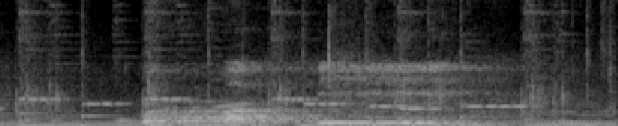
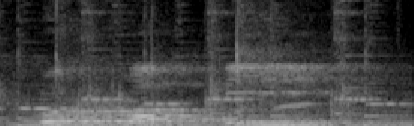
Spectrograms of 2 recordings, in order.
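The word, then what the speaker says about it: قل رب: Untuk contoh bacanya adalah Qurrabbi. Sekali lagi, Qurrabbi. Pada ayat ini terdapat tanda sukun lam yang dilewati karena adanya tasydid.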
